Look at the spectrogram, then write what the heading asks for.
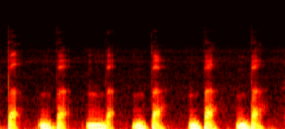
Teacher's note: you can hear that very distinct vibration right this is not coming from my lips it's coming from throat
